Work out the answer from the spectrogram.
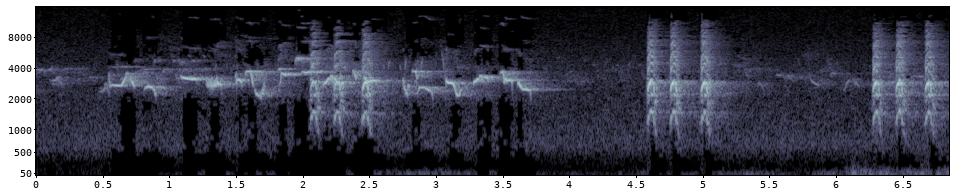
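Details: European green woodpecker, 2017, Wittlich: a stretch of thin squeaky twittering notes leads into two bursts of three and four harsh, loud, evenly spaced 'kyück' notes.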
